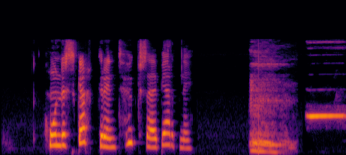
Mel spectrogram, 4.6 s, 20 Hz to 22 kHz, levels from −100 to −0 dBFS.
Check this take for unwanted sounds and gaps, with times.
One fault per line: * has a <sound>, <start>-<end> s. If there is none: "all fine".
* has a throat clearing, 3.3-4.0 s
